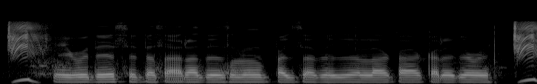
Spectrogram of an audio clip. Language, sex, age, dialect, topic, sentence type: Bhojpuri, male, 25-30, Western, banking, question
